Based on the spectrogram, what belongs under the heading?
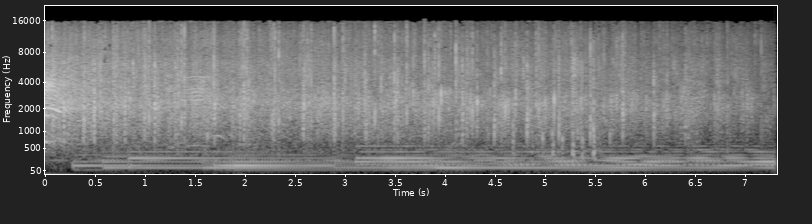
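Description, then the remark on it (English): An audience stands and gives God a hand clap, clapping steadily and loudly for several seconds, a dense crackle of many hands, while sustained organ chords hold underneath. “Stand on your feet and give God a big hand clap.”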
